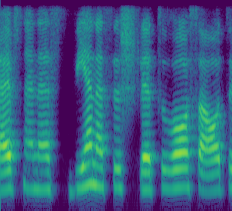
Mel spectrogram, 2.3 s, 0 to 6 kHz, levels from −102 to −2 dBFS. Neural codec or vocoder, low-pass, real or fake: codec, 24 kHz, 0.9 kbps, DualCodec; 5.4 kHz; fake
